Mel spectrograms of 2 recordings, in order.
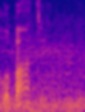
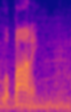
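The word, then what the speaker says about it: Labonte: and he said well we pronounce it leban but all NASCAR fans and announcers call it lebani leani he says they try to shorten all the words right why waste a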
